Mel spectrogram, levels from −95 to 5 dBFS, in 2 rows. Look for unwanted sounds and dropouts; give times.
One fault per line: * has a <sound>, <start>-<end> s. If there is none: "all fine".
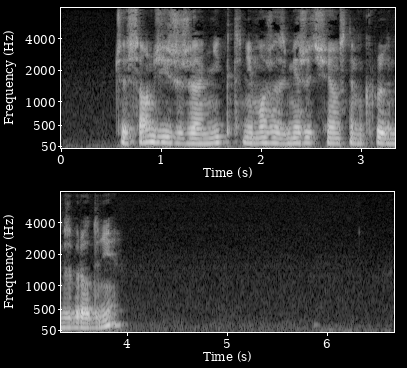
all fine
